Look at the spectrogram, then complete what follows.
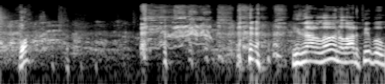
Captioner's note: laughter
